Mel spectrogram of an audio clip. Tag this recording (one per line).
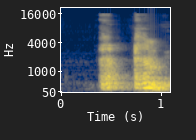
cough
disease
sick
ill
flu
health-problem
sickness
coughing
cold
